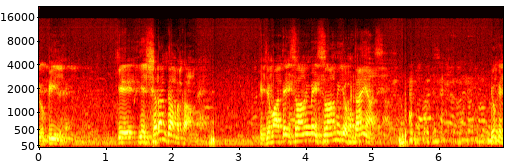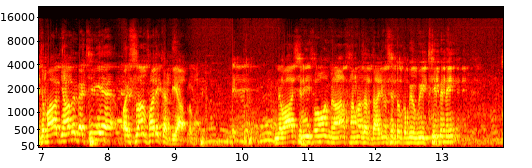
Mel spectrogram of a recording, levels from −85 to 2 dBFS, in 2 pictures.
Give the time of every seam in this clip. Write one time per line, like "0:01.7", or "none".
0:09.9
